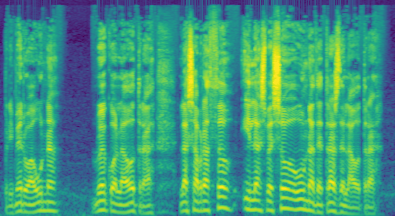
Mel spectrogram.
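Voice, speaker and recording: Male fantasy narrator: medium pitch, animated storytelling, scripted, dramatic. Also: a little fast, no room sound. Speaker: audiobook narrator. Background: music.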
